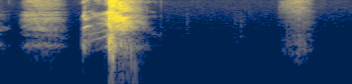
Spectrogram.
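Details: Female sneezing, in a recording that also has coughs and nose blowing toward the end: a short intake of breath, then one loud, explosive sneeze, with softer breathy sounds around it.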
